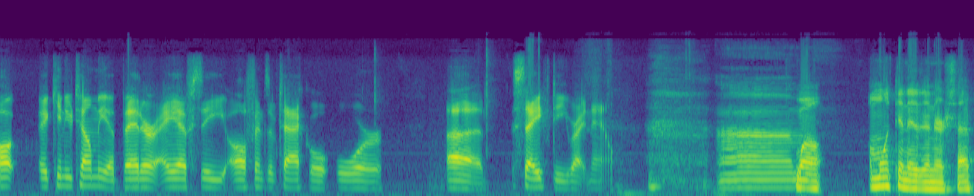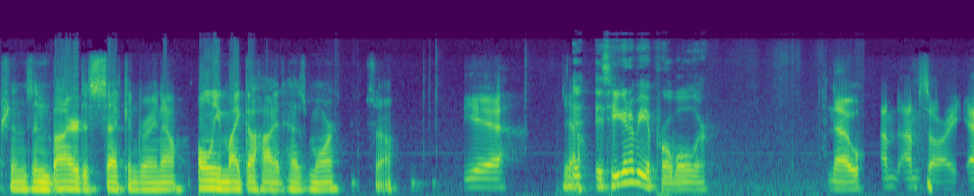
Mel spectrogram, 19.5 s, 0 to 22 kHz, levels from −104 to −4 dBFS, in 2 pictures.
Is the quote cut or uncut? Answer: cut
